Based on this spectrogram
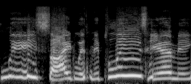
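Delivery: very high, loud, fake sobbing and blubbering, pleading. Mocking the idea of begging viewers to take sides: mock crying blubbering plea. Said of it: "blubbering like a fucking whale".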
